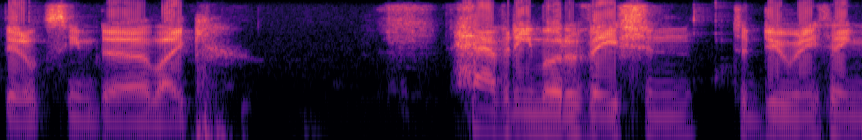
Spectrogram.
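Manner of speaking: ordinary talk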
